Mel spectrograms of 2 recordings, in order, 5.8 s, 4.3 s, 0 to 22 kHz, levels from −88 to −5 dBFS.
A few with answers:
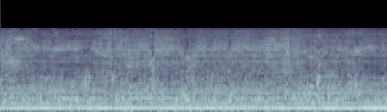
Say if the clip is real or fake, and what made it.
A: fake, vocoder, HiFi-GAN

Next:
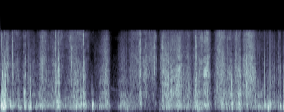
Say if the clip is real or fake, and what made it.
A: real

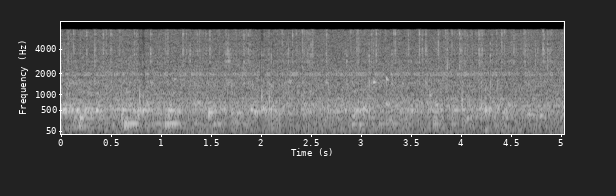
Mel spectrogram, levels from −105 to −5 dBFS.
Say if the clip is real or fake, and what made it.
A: real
